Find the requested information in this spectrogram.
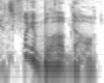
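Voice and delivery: ordinary talk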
